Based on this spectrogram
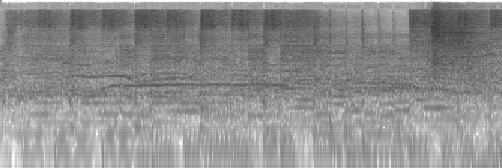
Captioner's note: crowd cheering; energetic music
